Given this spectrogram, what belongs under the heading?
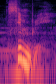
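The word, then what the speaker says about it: Cimbri: the hands of the simri don't know how to pronounce it proun it with the soft sea Sim uh so that is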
